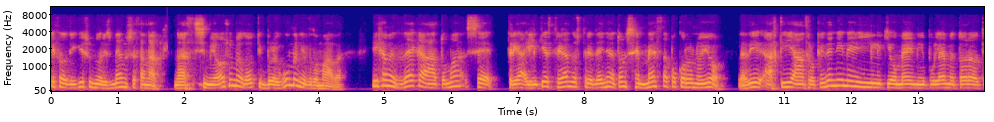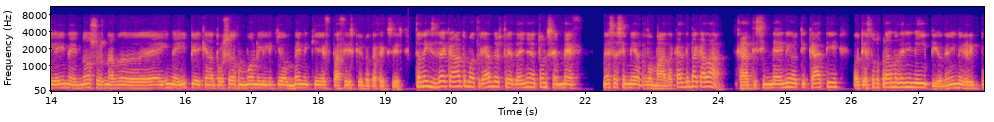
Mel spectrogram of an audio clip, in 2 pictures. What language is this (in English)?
Greek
